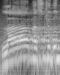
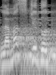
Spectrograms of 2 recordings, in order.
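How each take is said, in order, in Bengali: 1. প্রথম স্বরধ্বনিটি দীর্ঘ, টেনে উচ্চারণ করা হয়। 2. প্রথম স্বরধ্বনিটি হ্রস্ব, টানা হয় না। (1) "সেখানে লা টানলে অর্থ বিপরীত হয়ে যায়" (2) "যেখানে লামের সাথে আলিফ নেই"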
